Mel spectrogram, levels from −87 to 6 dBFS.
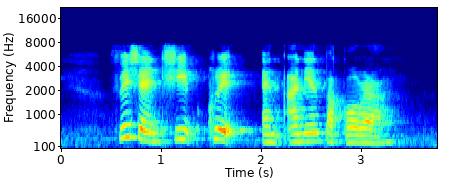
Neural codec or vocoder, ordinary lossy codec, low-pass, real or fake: codec, 16 kHz, 8 kbps, FunCodec, trained on Chinese and English, 25 frames a second; none; 7.2 kHz; fake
